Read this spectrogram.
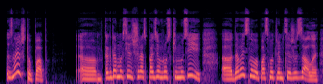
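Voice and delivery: put-on high girlish voice, hesitantly casual; feigned indifference. A narrator's reading. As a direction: sound offhand to dad, with little hesitations. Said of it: "стараясь говорить самым безразличным тоном".

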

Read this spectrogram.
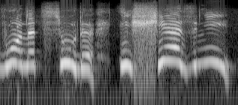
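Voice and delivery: high, loud drawn-out screams; hysterical screaming. A narrator's reading. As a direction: scream him out of the house. Wife screams him out.

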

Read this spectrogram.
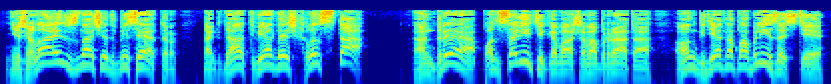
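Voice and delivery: put-on high-pitched threatening old baron; irate high-voiced commands; indignant cry. A narrator's reading. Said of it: "вскрикнул барон".

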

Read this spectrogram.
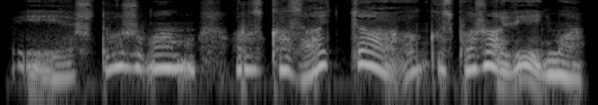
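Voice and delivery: put-on slow, drawn-out fawning old man; ingratiating. A narrator's reading. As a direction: wheedle humbly to please the witch. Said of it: "заискивающе спросил дедок". (заискивающе, по-стариковски протяжно)

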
